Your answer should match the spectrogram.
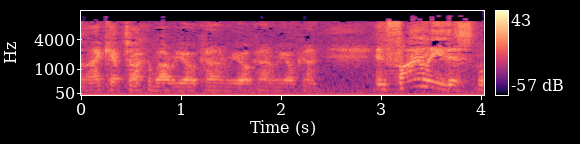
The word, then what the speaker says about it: Ryokan: And now, at the start of your book of poems, While We've Still Got Feet, you have an epigraph from Ryokan. Am I saying that right? – Yeah, that's fine.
